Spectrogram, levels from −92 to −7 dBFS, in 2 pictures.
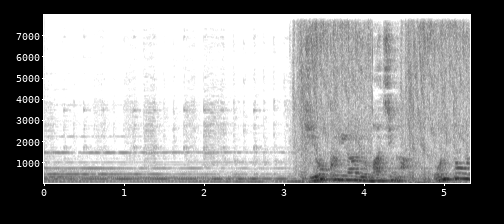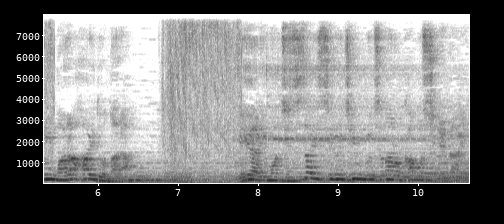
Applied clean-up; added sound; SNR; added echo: none; Tearing; 12 dB; reverberation time 0.7 s.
